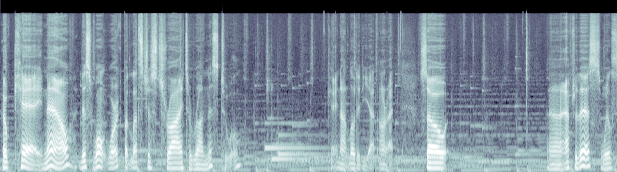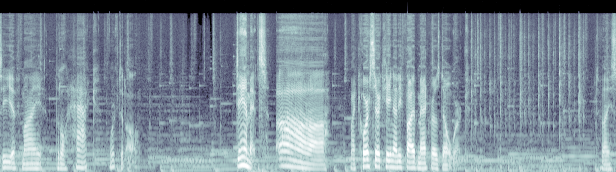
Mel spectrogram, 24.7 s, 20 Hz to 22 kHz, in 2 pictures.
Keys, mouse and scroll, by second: 5.5 y, 16.6 ctrl+F23.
